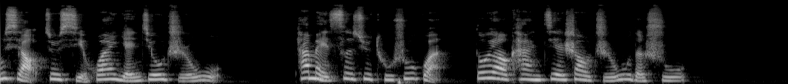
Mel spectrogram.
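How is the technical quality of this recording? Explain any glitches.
Nothing here sounds off: the speech comes across without any glitches or technical faults to point to.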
